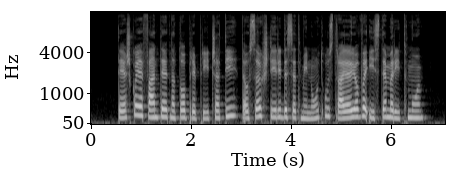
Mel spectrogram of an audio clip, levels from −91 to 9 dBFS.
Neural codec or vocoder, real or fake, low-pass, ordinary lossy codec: none; real; 14.4 kHz; none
